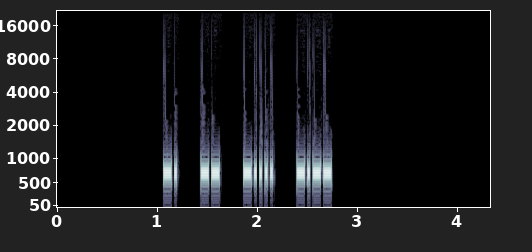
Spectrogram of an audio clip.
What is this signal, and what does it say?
Morse code, heard as a keyed tone, about 45 wpm, spaced as for 25 wpm, 700 Hz. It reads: NM6Y
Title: USA Call Signs - 4 Characters - 3x Character Spacing - 45wpm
